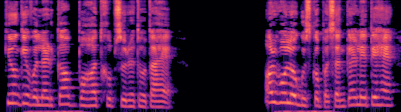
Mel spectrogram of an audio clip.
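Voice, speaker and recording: A woman narrating a moral story in an even, storytelling delivery. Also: fairly high pitch, normal speed, clear, resonant tone.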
